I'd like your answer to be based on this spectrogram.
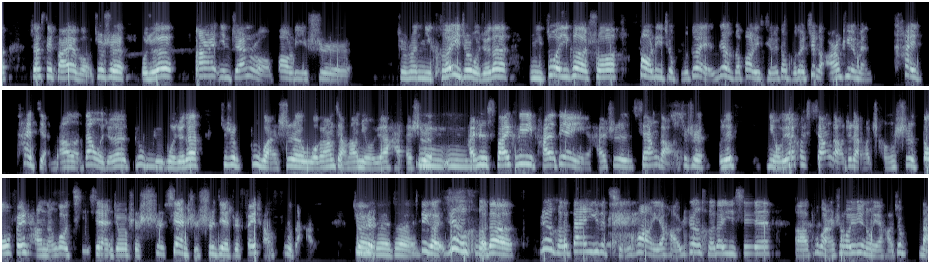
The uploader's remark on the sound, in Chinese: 兵分三地 Zoom 会议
